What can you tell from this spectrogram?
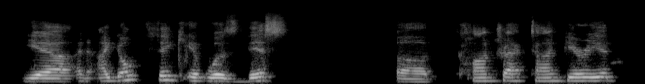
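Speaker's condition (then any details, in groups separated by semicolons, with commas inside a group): No condition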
